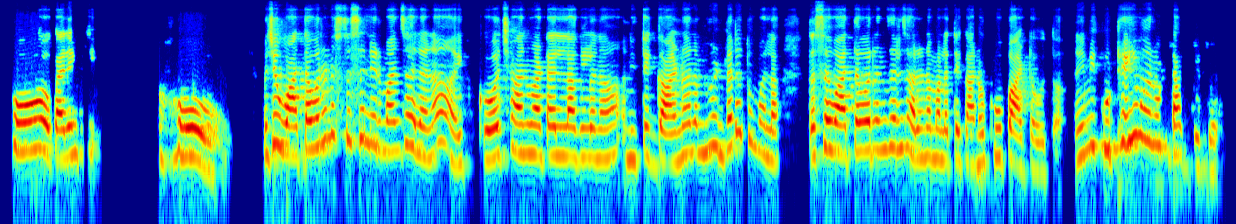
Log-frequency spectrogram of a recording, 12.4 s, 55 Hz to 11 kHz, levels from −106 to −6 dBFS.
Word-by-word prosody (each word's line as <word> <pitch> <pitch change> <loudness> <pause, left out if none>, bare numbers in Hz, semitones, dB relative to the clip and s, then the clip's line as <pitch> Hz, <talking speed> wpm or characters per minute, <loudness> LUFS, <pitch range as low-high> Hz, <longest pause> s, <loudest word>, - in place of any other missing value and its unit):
हो. 310 0 +7
कारण 265 +2 +4
की 305 +3 -20 0.6
हो. 270 -3 +3 0.5
म्हणजे 280 +6 -2
वातावरणच 325 +11 +2
तसं 405 0 -5
निर्माण 315 -4 -3
झालं 315 -6 -2
ना 325 +6 -2 0.2
इतकं 245 +4 0
छान 295 0 +1
वाटायला 280 -1 0
लागलं 265 -1 -1
ना 260 0 -3
आणि 255 0 -9
ते 280 - -4
गाणं 265 +6 +1
मी 295 - -8
म्हटलं 335 -1 -2
ना 485 - -1
तुम्हाला 295 -11 -5 0.3
तसं 270 +5 +2
वातावरण 310 +2 +3
जरी 335 -1 -4
झालं 265 -5 -1
ना 270 - -4
मला 255 -1 -4
ते - - 0
गाणं 225 0 -2
खूप 265 -1 -2
आठवतं 200 +2 -2 0.2
आणि 270 - -6
मी 345 +3 -5
कुठेही 355 +5 0
म्हणून 385 -6 -2
टाकते 235 -7 0
तो. 190 - -13
290 Hz, 185 wpm, -22 LUFS, 265-330 Hz, 0.6 s, हो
